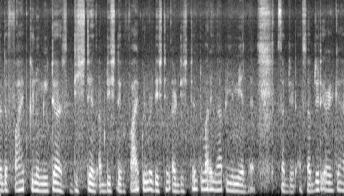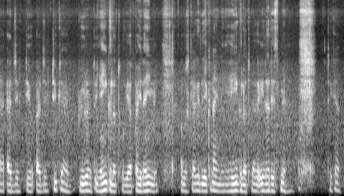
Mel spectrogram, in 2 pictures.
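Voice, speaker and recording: A man teaching English grammar in a fast revision lesson, repeating points and reading English examples out slowly. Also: medium pitch, mellow, a little hiss or hum, rough recording. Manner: repetitive, drilling, reads English examples slowly.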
